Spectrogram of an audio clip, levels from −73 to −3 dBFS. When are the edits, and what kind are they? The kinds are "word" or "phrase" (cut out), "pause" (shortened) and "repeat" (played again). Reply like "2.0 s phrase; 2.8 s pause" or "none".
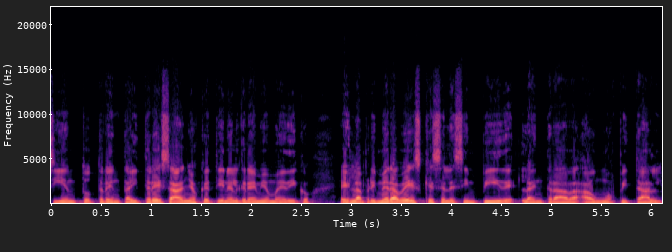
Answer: none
